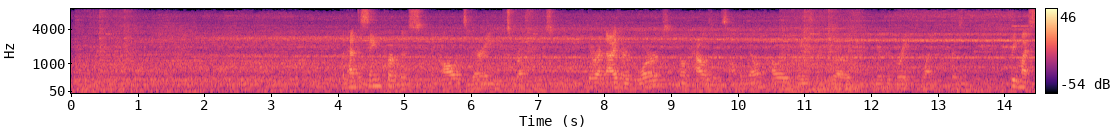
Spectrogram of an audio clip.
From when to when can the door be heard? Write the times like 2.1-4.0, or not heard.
0.1-1.1, 6.5-7.2, 10.6-11.9.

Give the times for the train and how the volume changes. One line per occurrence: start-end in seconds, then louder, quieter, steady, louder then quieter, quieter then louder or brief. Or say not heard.
0.0-14.4 steady.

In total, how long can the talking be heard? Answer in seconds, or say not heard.
10 s.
